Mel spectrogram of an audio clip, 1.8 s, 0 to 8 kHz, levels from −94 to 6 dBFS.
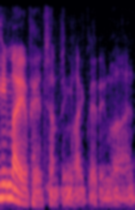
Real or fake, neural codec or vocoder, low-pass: real; none; 7.2 kHz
